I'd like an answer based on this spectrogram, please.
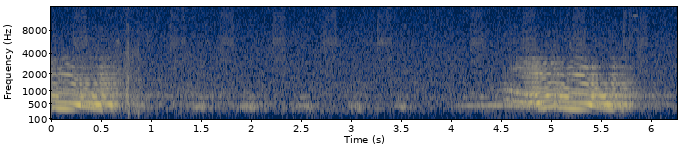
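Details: Red deer in rut, Sandomierz Forest, Poland, 2018: a roar tailing off into soft grunts, a quiet stretch with faint low calls, then a long, coarse, rising-and-falling bellow.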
